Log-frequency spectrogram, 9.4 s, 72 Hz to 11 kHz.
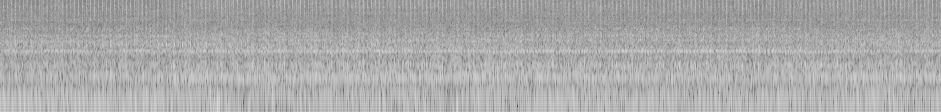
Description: Bruit étrange de cloche et cliquetis moteur golf 5 gti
